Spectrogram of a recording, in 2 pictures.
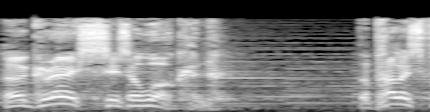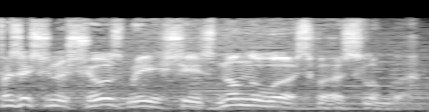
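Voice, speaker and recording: An actor playing a grave, devoted guardian of a sovereign in a fantasy video game, solemn, courtly and deliberate. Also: male voice, on the high side, very animated. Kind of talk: fantasy video game acting, archaic speech. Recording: clear music behind the voice.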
